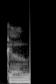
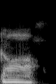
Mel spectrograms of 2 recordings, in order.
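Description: First: The name rhymes with the word 'go'. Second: The name does not rhyme with 'go'. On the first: The speaker calls it wrong. "I always thought it was Go Street" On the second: The speaker calls it right. "they do pronounce it Gough"

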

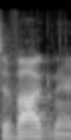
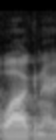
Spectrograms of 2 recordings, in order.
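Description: First: The name begins with a V sound. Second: The name begins with a W sound. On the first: The speaker calls it right. "it's Wagner" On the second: The speaker calls it wrong. "not Wagner"

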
